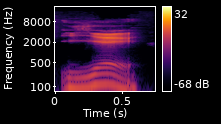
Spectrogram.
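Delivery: "Ye" drawn out slowly as French "yé"; slow Quebecois-style "Ye", like "yé". Shown as a demonstration. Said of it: "in Quebecois, we would say".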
